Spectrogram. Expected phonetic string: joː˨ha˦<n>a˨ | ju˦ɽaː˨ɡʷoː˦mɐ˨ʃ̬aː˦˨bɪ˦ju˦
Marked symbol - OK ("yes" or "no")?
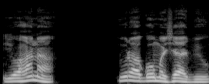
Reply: yes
